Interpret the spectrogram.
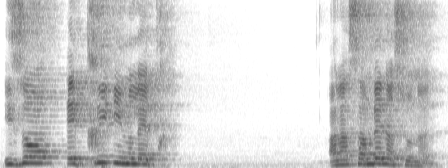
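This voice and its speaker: A man's voice: extremely high pitch, lively intonation, pushed and bright. Emphatic Congolese French man, roomy echo. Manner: emphatic storyteller, halting with restarts. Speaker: political commentator. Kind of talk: spoken political commentary.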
